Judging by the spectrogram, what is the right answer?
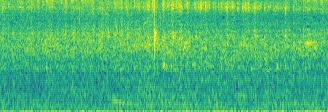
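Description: Outdoor ambience: a steady low rumble with a faint even hiss over it, and no distinct single event.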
